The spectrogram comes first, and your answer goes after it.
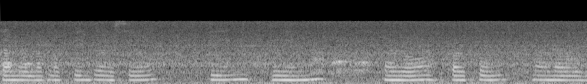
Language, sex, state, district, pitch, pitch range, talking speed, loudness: Nagamese, female, Nagaland, Kohima, 205 Hz, 200-210 Hz, 90 wpm, -15 LUFS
